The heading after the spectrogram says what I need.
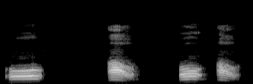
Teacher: ओ, ओठ से हो रहा है, ओठ गोल हो जा रहा है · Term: कंठ ओष्ठ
